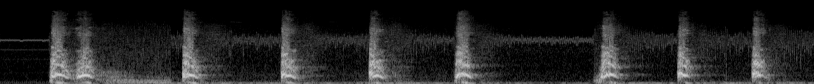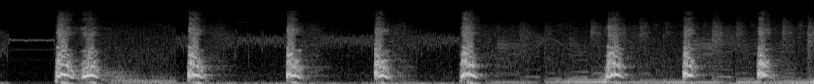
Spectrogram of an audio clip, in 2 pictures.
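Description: dog barking sound effect

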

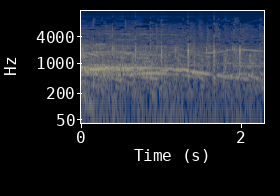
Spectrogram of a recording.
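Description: audience applause and cheering

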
